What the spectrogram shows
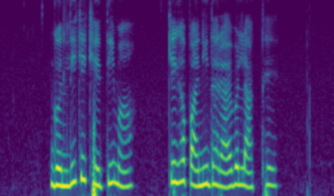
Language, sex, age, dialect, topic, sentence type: Chhattisgarhi, female, 25-30, Eastern, agriculture, question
